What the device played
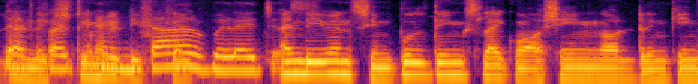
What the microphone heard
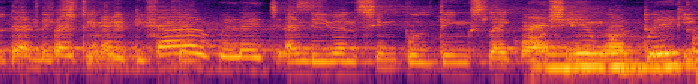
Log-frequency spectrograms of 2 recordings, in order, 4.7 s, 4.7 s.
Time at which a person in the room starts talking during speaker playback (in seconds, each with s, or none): 3.5 s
